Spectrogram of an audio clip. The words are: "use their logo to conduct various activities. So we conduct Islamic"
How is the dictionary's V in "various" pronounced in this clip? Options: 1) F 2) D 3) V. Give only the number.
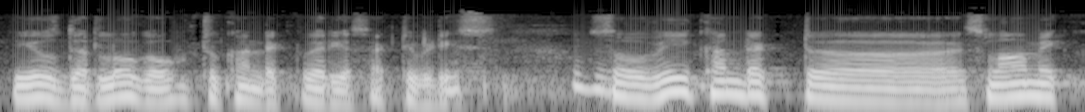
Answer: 3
